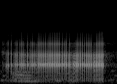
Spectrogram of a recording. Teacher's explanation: some people call it a vocal fry I call it a squeaky hinge like a door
